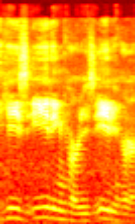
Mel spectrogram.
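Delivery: plain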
